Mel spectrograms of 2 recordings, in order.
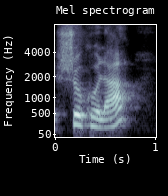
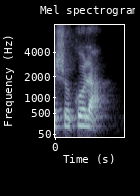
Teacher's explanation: For example, when I say chocolat, I'm not pronouncing the T. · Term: The T is mute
